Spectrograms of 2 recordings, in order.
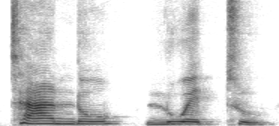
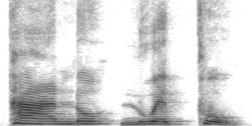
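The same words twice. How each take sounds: First: The name is pronounced the Zulu way. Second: The name is pronounced the speaker's own way. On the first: "I've known how to pronounce" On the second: "We pronounce it like"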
